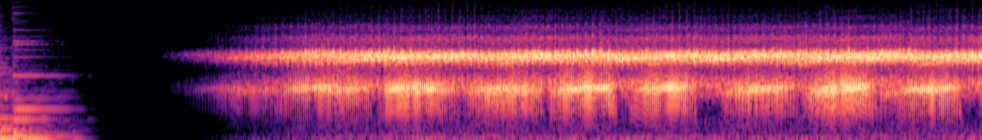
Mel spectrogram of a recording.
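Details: Spadefoot toads and boreal chorus frogs calling together in Yellowstone National Park: after a brief silence, a dense steady trilling drone sets in, with louder pulsing calls repeating roughly every second beneath it.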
